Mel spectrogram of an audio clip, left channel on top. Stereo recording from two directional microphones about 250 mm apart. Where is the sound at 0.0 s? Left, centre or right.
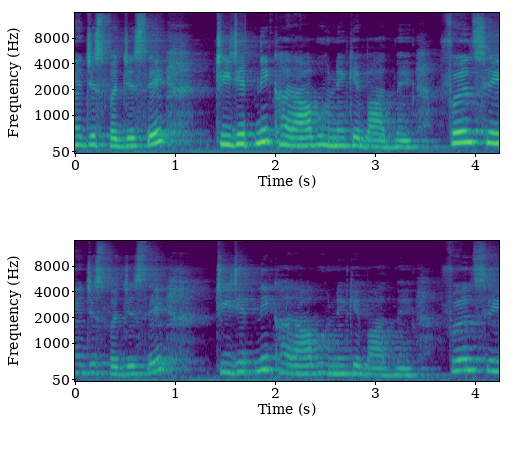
Left.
